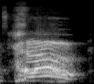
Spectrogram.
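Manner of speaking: very high-pitched voice. Trying out a Helen voice for the other speaker: Helen voice. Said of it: "how's my Helen voice?".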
